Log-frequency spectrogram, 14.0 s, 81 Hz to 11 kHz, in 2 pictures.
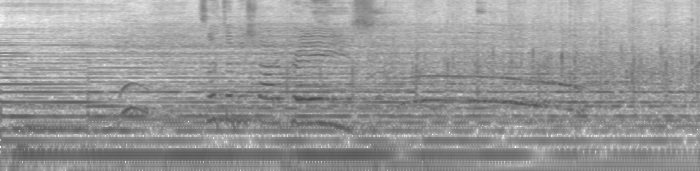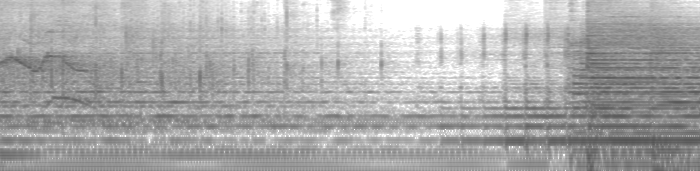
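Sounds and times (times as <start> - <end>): woman singing: 0.0 - 4.2
keyboard pad chords: 0.0 - 14.0
people clapping: 2.5 - 11.2.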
